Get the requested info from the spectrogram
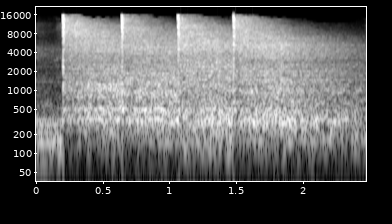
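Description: Four sharp, evenly spaced blows of a long stick swung overhead, about two a second, each ringing on briefly.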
